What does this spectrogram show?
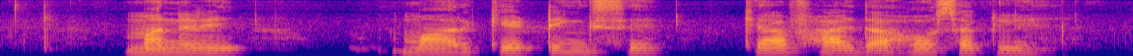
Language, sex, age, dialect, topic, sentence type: Magahi, male, 25-30, Central/Standard, agriculture, question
